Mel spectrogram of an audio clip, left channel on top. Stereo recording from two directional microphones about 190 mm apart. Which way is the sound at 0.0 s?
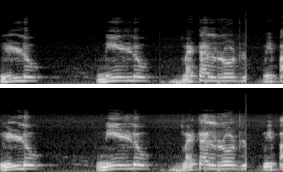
40° right (ahead or behind).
